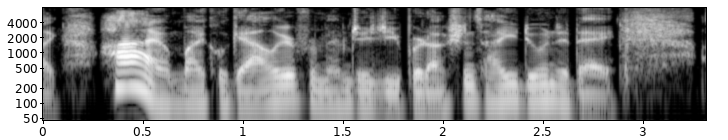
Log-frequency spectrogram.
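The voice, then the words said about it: Put-on radio announcer voice. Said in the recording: “put on a voice ... I just did a radio voice”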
